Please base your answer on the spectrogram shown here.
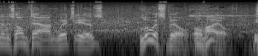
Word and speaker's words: Louisville: his hometown which is Louisville Ohio he said those folks in Kentucky have had it wrong all these years they say it wrong elavil and he played for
